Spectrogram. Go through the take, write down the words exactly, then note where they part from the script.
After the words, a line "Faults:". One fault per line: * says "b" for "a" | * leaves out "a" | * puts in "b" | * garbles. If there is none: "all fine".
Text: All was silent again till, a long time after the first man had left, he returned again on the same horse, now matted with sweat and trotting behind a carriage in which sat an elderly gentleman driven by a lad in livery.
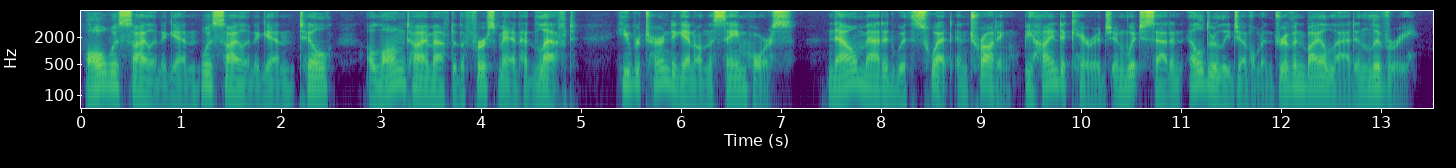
All was silent again was silent again till, a long time after the first man had left, he returned again on the same horse, now matted with sweat and trotting behind a carriage in which sat an elderly gentleman driven by a lad in livery.
Faults:
* puts in "was silent again"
